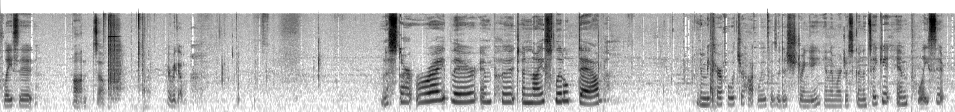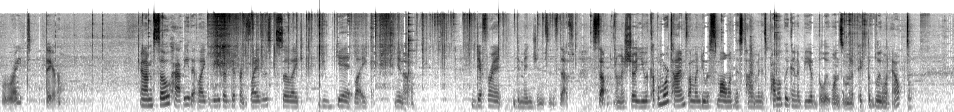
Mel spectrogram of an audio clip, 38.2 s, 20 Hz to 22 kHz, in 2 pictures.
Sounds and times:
Inside, small room: 0.0 - 38.1
Speech: 3.3 - 3.8, 7.6 - 12.2, 13.9 - 20.3, 21.9 - 27.4, 28.6 - 37.3.

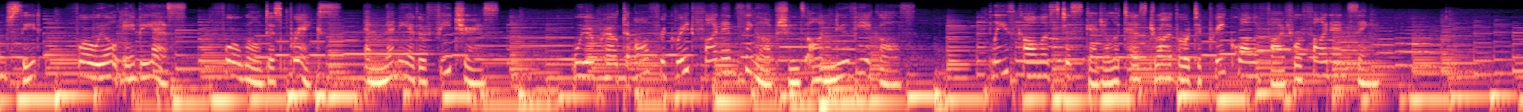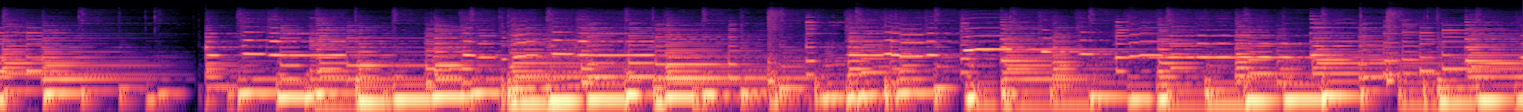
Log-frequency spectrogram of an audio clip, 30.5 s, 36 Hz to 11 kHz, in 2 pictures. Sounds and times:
Music: 0.0 - 30.4.

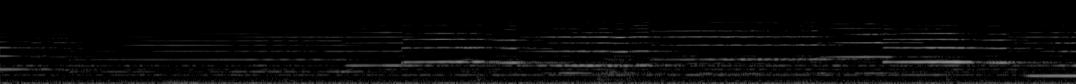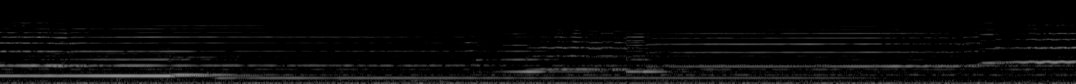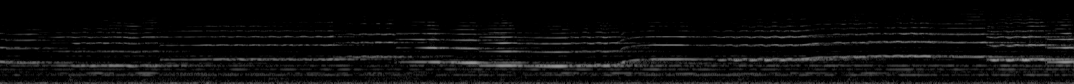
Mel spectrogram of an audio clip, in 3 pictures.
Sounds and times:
Violin, fiddle: 0.0 - 32.2.

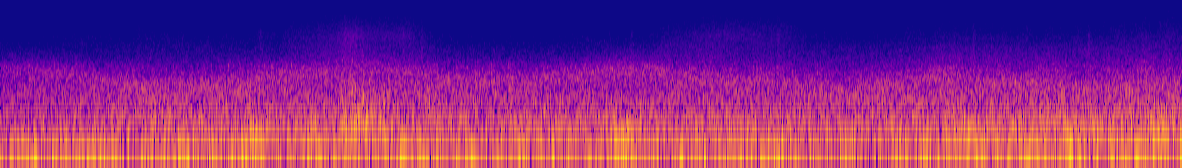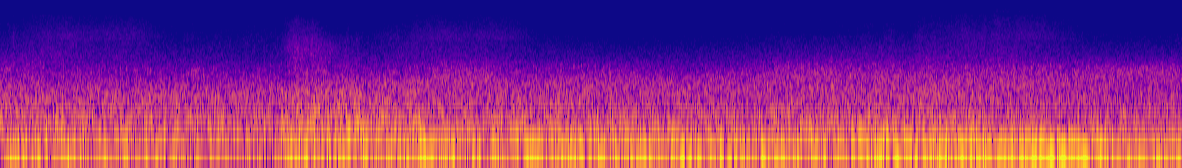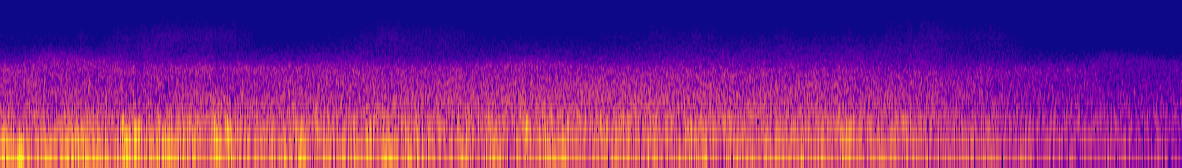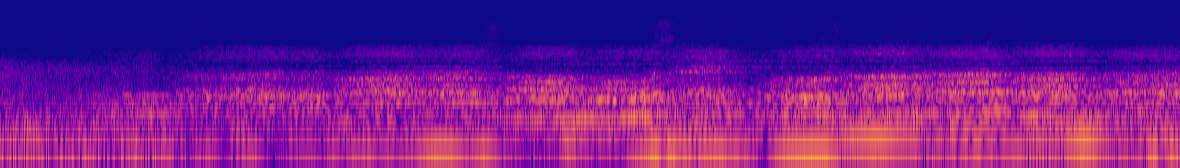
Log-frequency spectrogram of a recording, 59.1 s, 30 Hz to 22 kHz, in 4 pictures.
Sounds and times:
Outside, rural or natural: 0.0 - 59.0.

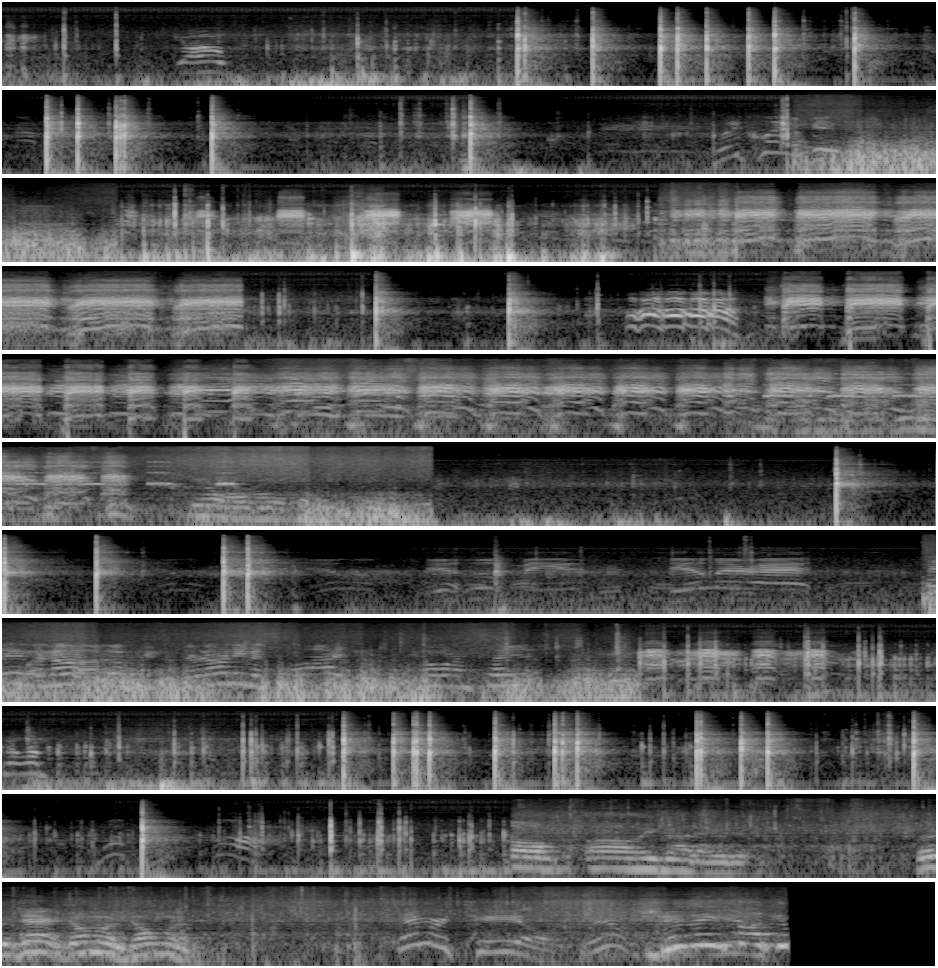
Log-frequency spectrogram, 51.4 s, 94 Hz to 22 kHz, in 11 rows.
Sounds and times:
Honk: 10.3 - 11.9, 12.6 - 15.3, 17.5 - 24.6, 35.9 - 37.0.

